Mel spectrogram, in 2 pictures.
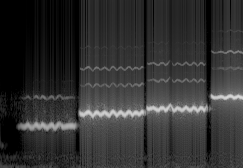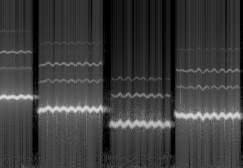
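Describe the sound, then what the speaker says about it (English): Solo whistled theme of The Whistler radio drama, a clear, loud melody of about eight sustained notes with small pitch wavers, rising and falling across the phrase with short breaths between notes and no talking. "That whistle is your signal for the Signal Oil Program"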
